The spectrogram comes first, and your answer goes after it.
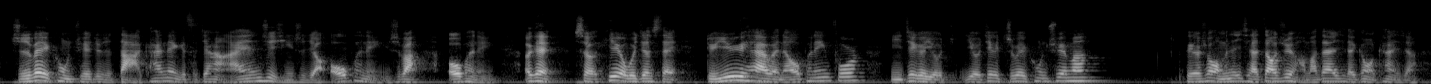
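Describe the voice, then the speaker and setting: A man teaching English vocabulary in Chinese, stretching out the English examples slowly and checking in with his listeners. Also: mid-range voice, animated. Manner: explains in Chinese with slow, drawn-out English examples and frequent "是吧" checks. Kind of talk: classroom lesson explaining vocabulary.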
